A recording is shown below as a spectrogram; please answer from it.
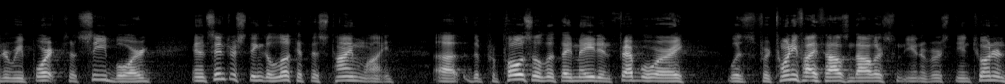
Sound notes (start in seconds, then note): none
